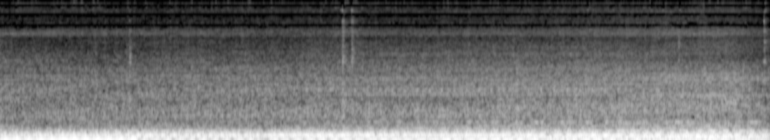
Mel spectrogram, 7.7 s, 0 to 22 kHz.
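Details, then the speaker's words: Ford Foxbody V8 started for the first time since 2006: steady deep rumble held at a raised, even idle without dropping back; runs better when revved as fuel pressure rises, idle earlier hunting up and down, now sitting high. "it's idling kind of high but nah it was going up and down before"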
